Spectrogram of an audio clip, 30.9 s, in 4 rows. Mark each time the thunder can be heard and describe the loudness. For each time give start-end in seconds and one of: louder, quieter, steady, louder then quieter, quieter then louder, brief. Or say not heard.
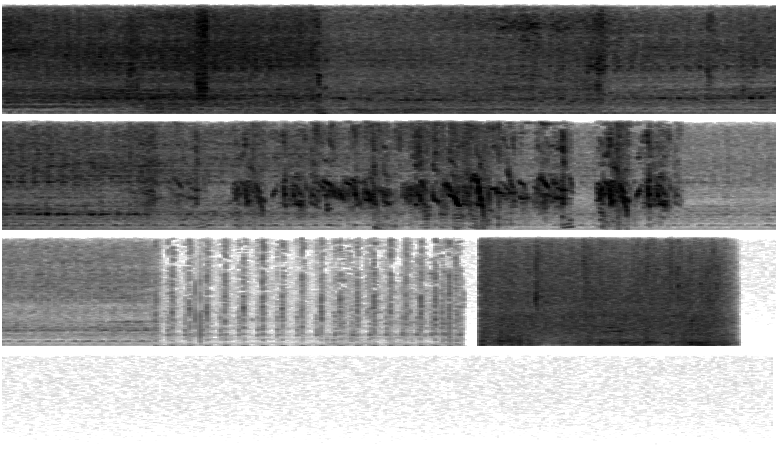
1.4-6.1 louder then quieter
20.2-22.9 brief.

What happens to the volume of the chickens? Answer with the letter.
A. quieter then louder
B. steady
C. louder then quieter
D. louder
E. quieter
D.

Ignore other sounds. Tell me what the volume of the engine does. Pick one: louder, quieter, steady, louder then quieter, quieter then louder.
quieter.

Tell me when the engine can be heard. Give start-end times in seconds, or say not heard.
0.0-20.1.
